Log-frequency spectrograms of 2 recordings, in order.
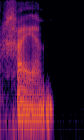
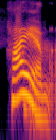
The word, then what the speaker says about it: Chaim: I think it's Chaim. – Chaim. – Yeah. – Which is nothing like Charlie. – No, but maybe just because of the CH. But I'm pretty sure they say it Chaim.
